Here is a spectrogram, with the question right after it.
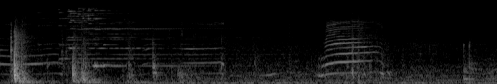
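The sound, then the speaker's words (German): A person imitates a cat's meow with a thin, drawn-out, wavering cry rising and falling, preceded by a few short knocking thumps, fairly close, with no speech. “Warum sollst du nicht als Abwechslung einmal miauen? Mei, das klingt ja ganz armselig.”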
